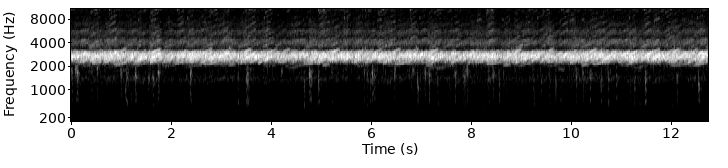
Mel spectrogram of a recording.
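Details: At twilight on March 11, 2012, in the Catoctin Mountains of Frederick County, Maryland, spring peepers fill the air with a dense, shrill wall of high peeps, with wood frogs clucking beneath.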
